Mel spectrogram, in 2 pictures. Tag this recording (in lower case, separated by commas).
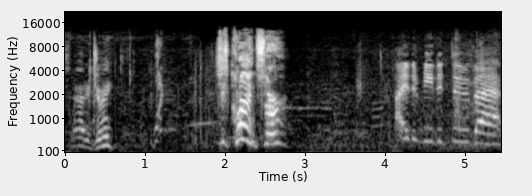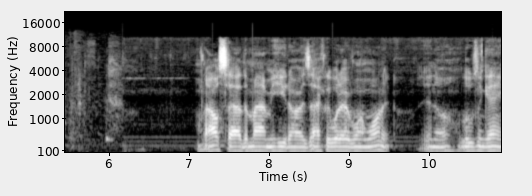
speech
